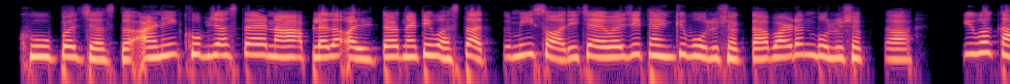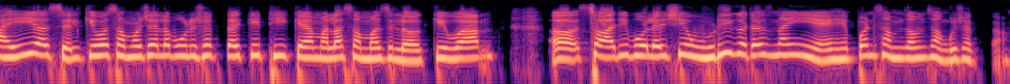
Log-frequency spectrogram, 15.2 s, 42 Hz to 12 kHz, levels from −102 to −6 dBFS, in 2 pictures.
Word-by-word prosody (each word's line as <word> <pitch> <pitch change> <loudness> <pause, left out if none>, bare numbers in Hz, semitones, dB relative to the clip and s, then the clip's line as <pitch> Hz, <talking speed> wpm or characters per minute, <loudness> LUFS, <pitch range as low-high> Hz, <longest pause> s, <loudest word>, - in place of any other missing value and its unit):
खूपच 270 -1 +1
जास्त. 220 -3 -1
आणि 255 +7 +1
खूप 315 -3 -1
जास्त 295 +1 -1
आहे 305 -1 +2
ना, 270 -2 +1
आपल्याला 260 +2 0
अल्टरनेटिव्ह 265 +4 0
असतात. 235 +1 0
तुम्ही 275 +4 -3
सॉरीच्या 255 0 -1
ऐवजी 260 +3 +1
थँक 285 0 0
यू 310 - -1
बोलू 260 -3 0
शकता, 230 0 0
पार्डन 270 +5 -1
बोलू 260 -3 0
शकता 225 -2 -4 0.4
किंवा 325 +3 0
काहीही 285 +2 +3
असेल 255 -6 0
किंवा 285 +1 +2
समोरच्याला 285 0 +1
बोलू 280 0 -1
शकता, 280 0 0
की 295 - +1
"ठीक 285 -1 0
आहे, 255 - +3
मला 245 0 +1
समजलं" 235 -5 +1
किंवा 240 0 +2 0.5
अ, 230 -1 +2
सॉरी 275 -1 +2
बोलायची 280 +1 +1
एवढी 280 +3 +3
गरज 300 -2 0
नाहीये, 290 -7 0
हे 230 - +1
पण 280 +1 +1
समजावून 250 -4 0
सांगू 230 -5 0
शकता. 210 -2 -7
265 Hz, 175 wpm, -22 LUFS, 245-290 Hz, 0.5 s, काहीही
